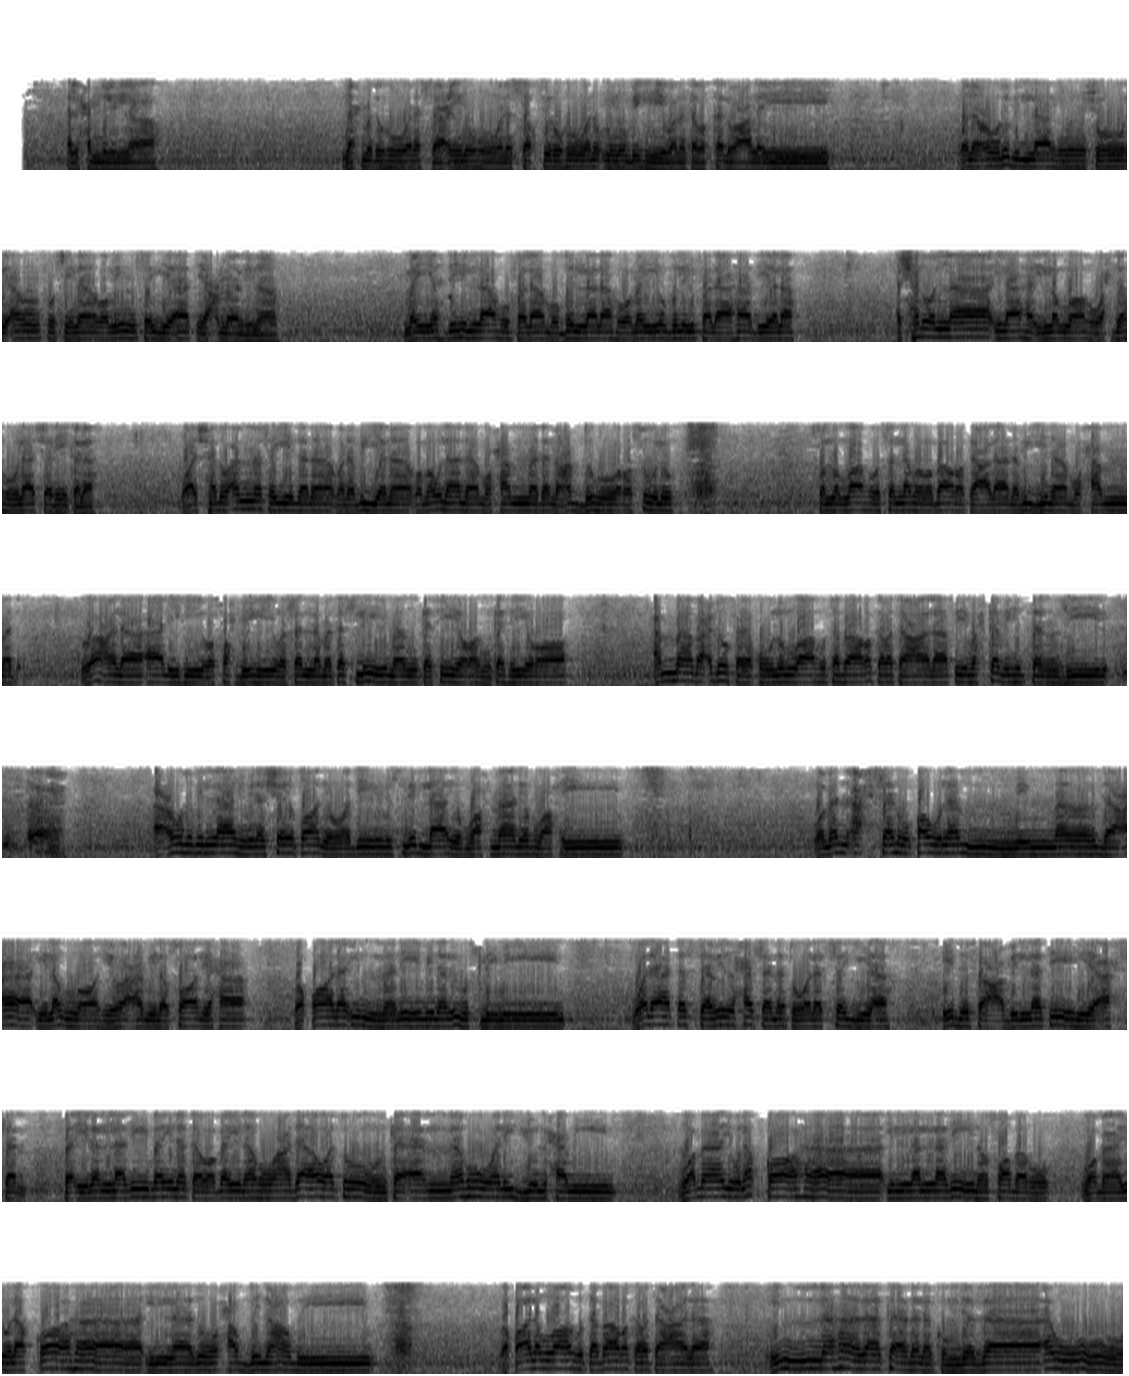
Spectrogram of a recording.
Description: Nimmathi Ethil Undu?? (நிம்மதி எதில் உண்டு?) | Audio Bayans | All Ceylon Muslim Youth Community | Addalaichenai
Grand Jumua Masjidh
